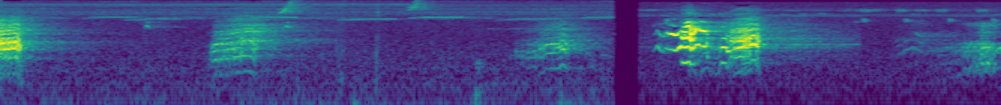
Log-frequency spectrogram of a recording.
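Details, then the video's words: Macaw in nature producing several rough, grating squawks at irregular intervals, softer at first and then a louder, harsher burst after a brief cut in sound. "Macaw sound, Video macaw singing in nature"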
